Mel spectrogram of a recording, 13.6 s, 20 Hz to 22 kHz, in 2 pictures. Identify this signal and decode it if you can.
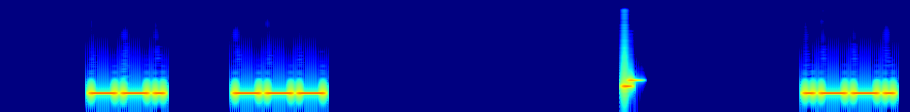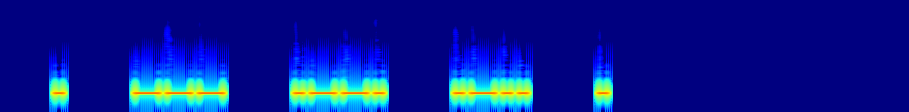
Morse code, heard as a keyed tone, about 20 wpm, spaced as for 11 wpm, 700 Hz. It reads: GO PEOPLE
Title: 3x Character Spacing - Top 100 Words - 20wpm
